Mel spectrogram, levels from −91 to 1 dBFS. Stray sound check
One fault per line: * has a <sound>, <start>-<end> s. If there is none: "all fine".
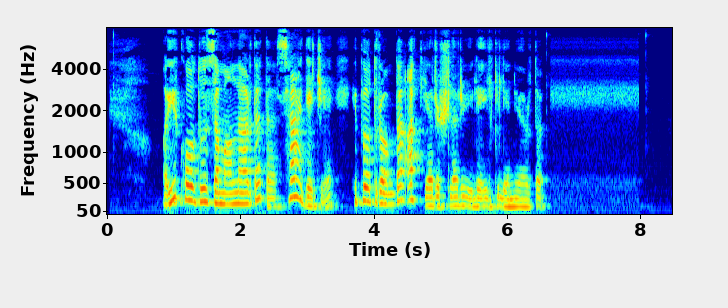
all fine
